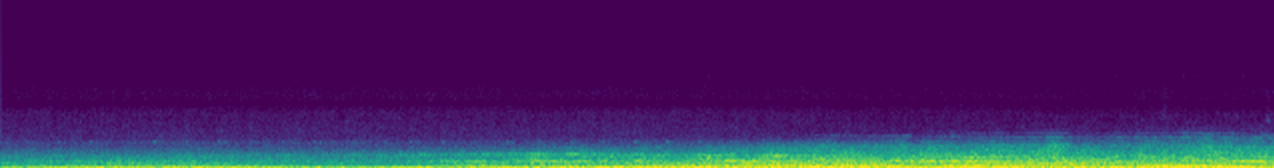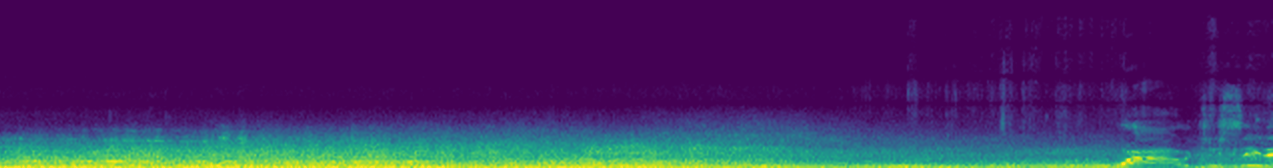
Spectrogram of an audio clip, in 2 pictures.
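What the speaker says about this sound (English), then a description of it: "That was a big old plane, wasn't it?" A large airplane passes low overhead near an airport, its heavy engine roar building and holding for many seconds with shifting, sweeping tones before fading, heard from inside a truck.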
